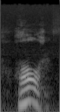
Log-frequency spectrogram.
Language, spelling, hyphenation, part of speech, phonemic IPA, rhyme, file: Dutch, hol, hol, noun / adjective / verb, /ɦɔl/, -ɔl, Nl-hol.ogg
- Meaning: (noun) 1. a hole, hollow, cavity 2. a cargo hold 3. an anus, arsehole; both anatomical senses of butt 4. any other bodily cavity that resembles a hole 5. an artificial opening such as a slit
